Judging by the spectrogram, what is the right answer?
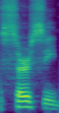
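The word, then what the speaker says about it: Circe: So in I believe it's Greek or Roman mythology, there was a person named Cersei, not spelled the same way her name is, but pronounced the same way.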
